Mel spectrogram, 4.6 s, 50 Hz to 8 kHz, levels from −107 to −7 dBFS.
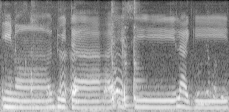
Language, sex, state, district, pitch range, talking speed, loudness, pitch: Odia, female, Odisha, Sambalpur, 170-190 Hz, 65 wpm, -18 LUFS, 180 Hz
